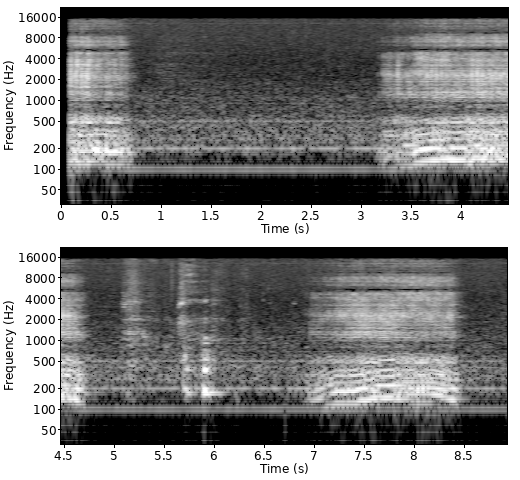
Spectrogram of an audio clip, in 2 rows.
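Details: Slow, loud rattling snores on the in-breath, about 16 a minute, with quiet pauses between; ordinary snoring.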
